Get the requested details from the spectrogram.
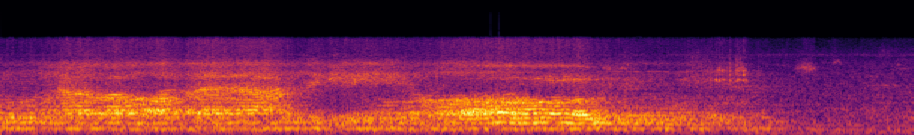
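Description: An elderly man speaks calmly and steadily.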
